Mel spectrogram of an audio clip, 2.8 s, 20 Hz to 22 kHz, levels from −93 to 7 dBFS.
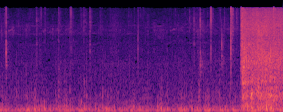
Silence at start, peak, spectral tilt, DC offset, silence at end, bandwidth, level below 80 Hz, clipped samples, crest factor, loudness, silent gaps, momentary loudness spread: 0 s; -2 dBFS; -2 dB/octave; under 0.1%; 0 s; 17 kHz; -46 dBFS; under 0.1%; 26 dB; -21 LUFS; none; 20 LU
